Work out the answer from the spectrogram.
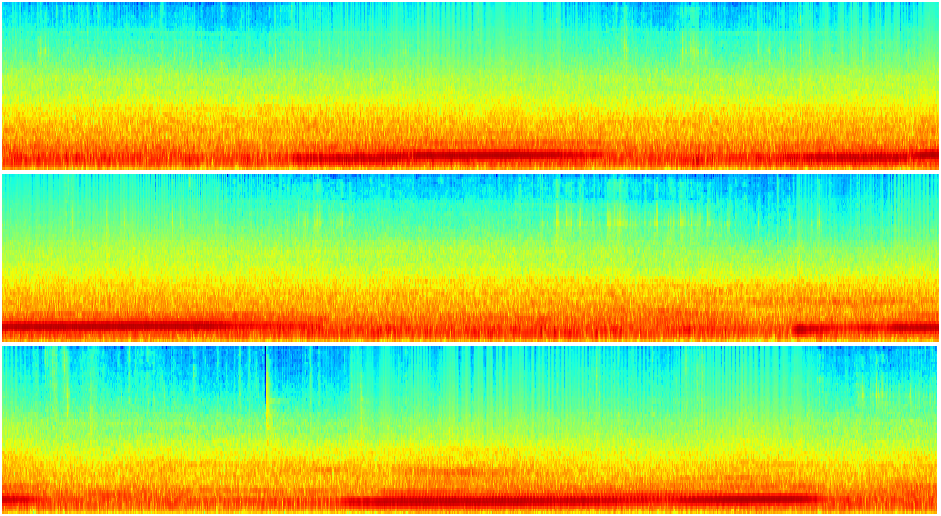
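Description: Porsche Cayman S's flat-six engine pulling hard at speed, heard from inside the cabin over road and wind noise. Four loud pulls climb in pitch, with quieter stretches between them.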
